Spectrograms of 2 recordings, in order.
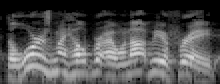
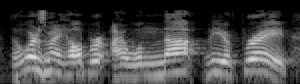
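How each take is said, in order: First: Loud and high, proclaiming it; bold declaration. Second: Loud, high repeating of the verse; repeated declaration. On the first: Preacher urging the anxious to proclaim it. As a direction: declare it with force like a shield. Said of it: "just be like that". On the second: Preacher showing the anxious repeating it. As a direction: say it again and again like a mantra. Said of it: "you won't understand a word you're saying". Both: Shown as a demonstration.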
